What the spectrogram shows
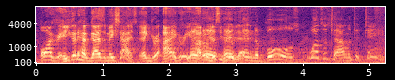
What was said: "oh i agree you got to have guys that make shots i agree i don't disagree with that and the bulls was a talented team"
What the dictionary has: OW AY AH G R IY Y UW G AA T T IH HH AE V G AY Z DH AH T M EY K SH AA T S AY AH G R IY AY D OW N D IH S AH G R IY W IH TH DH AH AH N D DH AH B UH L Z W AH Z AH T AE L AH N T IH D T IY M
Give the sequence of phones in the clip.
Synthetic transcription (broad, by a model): OW AY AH G R IY Y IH G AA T T IH V G AY Z DH AH T M EY K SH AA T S AY AH G R IY AY D OW N D IH S AH G R IY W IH DH AH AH N DH AH B UH L Z W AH S AH T AE L AH N T IH D T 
